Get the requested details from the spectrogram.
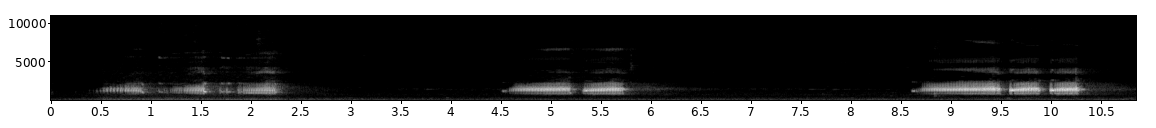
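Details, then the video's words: Night chorus of frogs on S.Hulhumeedhoo, Maldives: three long, nasal, buzzy croaking bouts of one to two seconds each, broken into pulsed segments, spaced about four seconds apart over a quiet background. "Beautiful frog sound at night"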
